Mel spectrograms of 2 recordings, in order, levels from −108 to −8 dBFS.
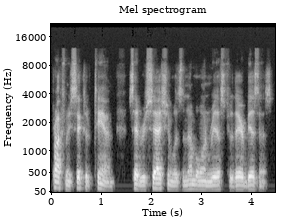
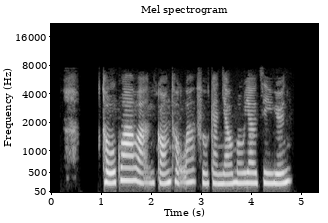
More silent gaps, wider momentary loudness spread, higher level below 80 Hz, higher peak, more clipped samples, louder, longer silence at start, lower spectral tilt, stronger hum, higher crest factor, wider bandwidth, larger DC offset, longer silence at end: second, none vs 0.62-0.93 s; about the same, 8 LU vs 10 LU; about the same, -70 dBFS vs -72 dBFS; first, -2 dBFS vs -8 dBFS; neither; about the same, -21 LUFS vs -23 LUFS; second, 0.05 s vs 0.3 s; about the same, -3 dB/octave vs -3.5 dB/octave; neither; about the same, 20 dB vs 16 dB; first, 12.5 kHz vs 6.6 kHz; neither; second, 0.1 s vs 0.55 s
